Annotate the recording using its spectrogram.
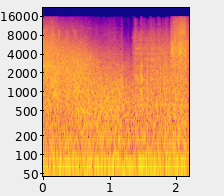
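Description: Laser weapons fire with a low, rumbling hum.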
